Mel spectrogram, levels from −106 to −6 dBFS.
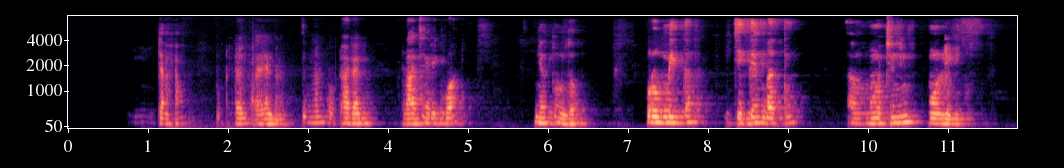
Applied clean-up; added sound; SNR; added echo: neural mask model DeepFilterNet 3.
